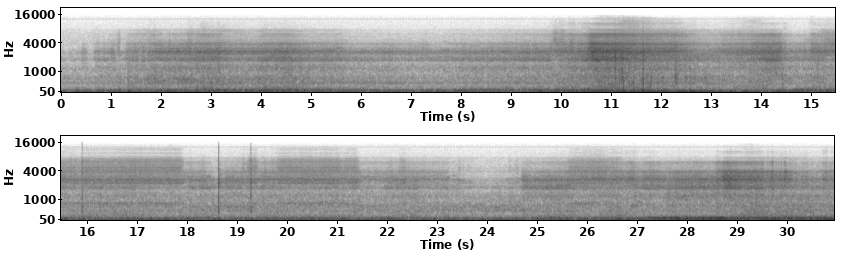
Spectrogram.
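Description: Wind rushing over an action camera's microphone in paragliding flight, a steady low rumble and hiss that swells louder twice, about a third of the way in and near the end. Two sharp clicks come a little past halfway.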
